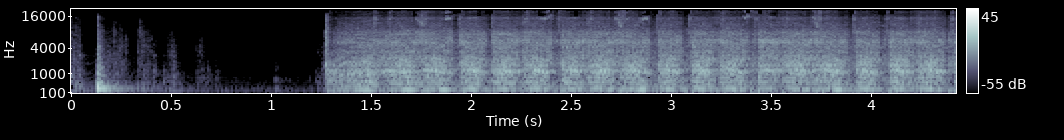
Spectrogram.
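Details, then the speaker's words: 1990 first-generation Mitsubishi Montero, six-cylinder manual, after ignition coil swap: starter spins the engine at a steady even churn, about three turns a second, never fires, strong fuel smell; crank, no start, no spark suspected. "I'm getting uh I'm getting nothing but let's see if I I can definitely smell gas terrible terrible gas okay go ahead and do it again nothing"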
